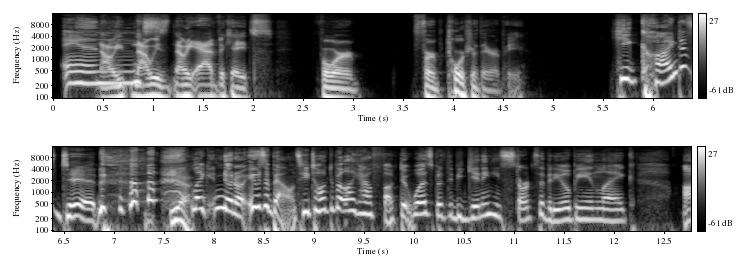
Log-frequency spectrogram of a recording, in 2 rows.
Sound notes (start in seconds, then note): 7.0 laughs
